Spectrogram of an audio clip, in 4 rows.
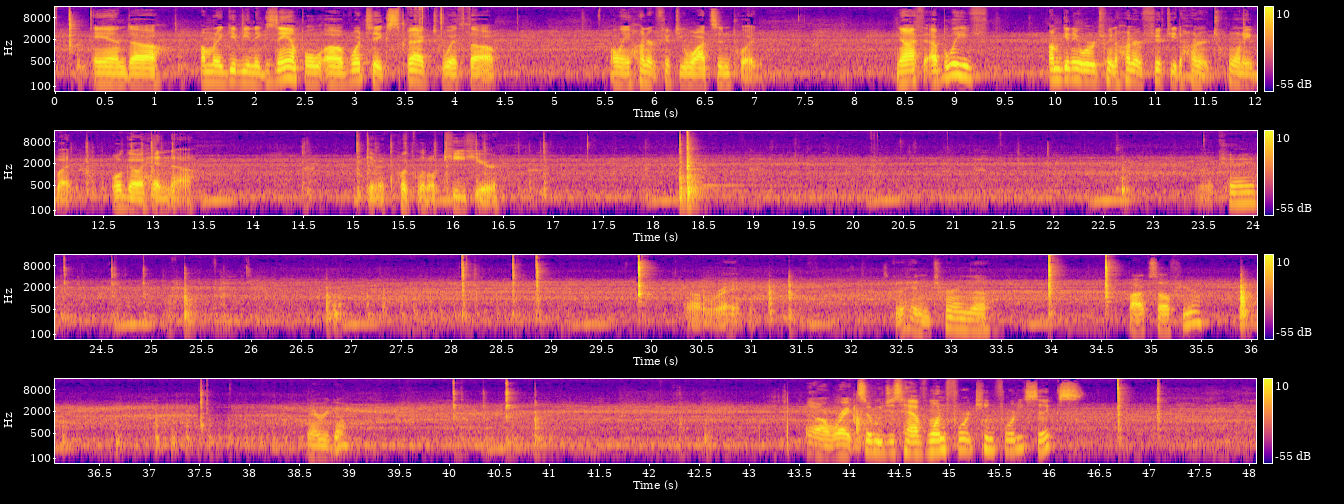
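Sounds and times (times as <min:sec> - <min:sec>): low electrical hum: 0:00.0 - 0:48.0
steady low hiss: 0:00.0 - 0:48.0.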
